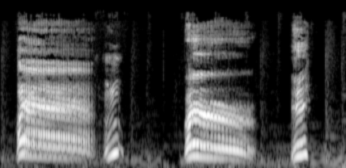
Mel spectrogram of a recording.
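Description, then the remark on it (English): A man's loud trilling call rings out twice, each a long rolling brrr followed by a short grunted note, used by Yao honey hunters in Mozambique to summon greater honeyguide birds, with no other talk. “The honey hunters make special calls to attract the appropriately named Greater Honey Guide bird.”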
